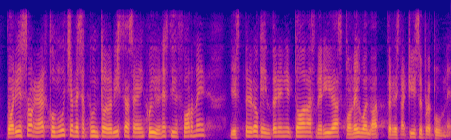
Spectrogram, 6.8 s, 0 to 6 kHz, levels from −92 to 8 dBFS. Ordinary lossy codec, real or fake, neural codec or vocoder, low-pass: none; fake; codec, 16 kHz, 0.5 kbps, FreqCodec, larger model; 5.4 kHz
